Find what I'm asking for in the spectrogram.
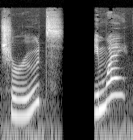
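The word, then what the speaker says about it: Chirrut Îmwe: Is it Chirrut Imwe? Is that it? – Yeah.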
